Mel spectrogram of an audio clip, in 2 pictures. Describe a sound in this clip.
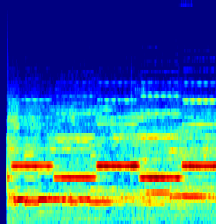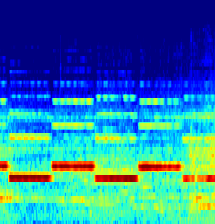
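An ambulance engine hums as the ambulance drives past.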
